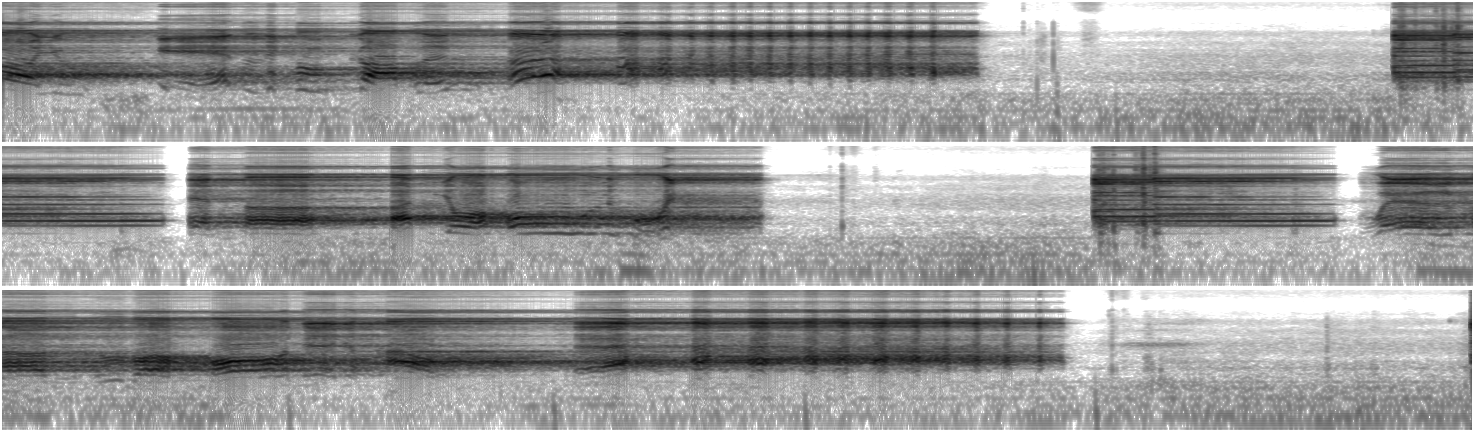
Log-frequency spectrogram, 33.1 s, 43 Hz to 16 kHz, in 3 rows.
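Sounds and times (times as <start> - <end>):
recorded wavering voice effect: 0.0 - 7.3, 12.4 - 16.8, 21.3 - 30.0.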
